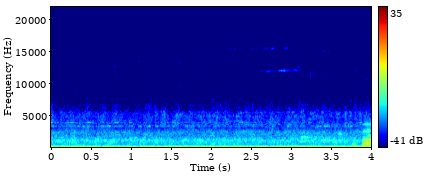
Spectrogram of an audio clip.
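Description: Steady low hum of reef aquarium pumps, with an even hiss.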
